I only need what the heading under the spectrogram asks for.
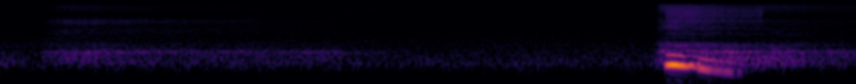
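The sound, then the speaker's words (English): Breathing is faint: a long, soft, drawn-in breath, a quiet pause, then one sharp, louder exhale that quickly fades. “Let's take a deep breath.”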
